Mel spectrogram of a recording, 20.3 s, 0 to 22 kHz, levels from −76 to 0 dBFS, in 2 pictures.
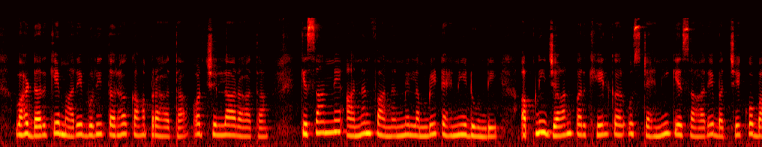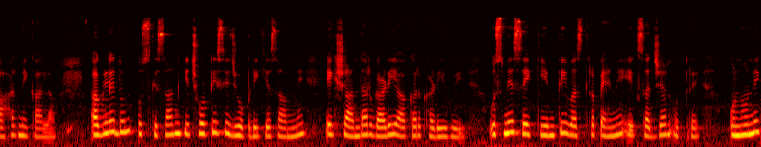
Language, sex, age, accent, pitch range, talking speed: Hindi, female, 20-39, native, 215-250 Hz, 175 wpm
